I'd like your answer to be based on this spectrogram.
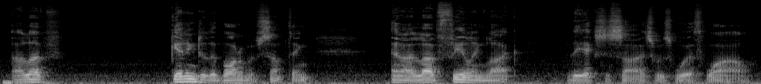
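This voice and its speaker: An Australian-accented man talks at a fairly slow pace and a fairly low pitch. His intonation stays fairly even, with audible room echo. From New South Wales, Australia. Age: 60s. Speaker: investigative journalist. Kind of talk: interview. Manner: halting, with many repetitions.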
